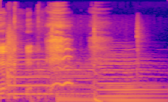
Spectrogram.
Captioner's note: laughs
